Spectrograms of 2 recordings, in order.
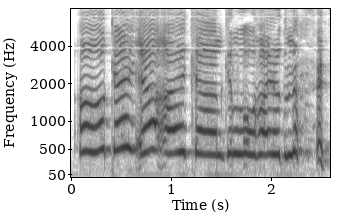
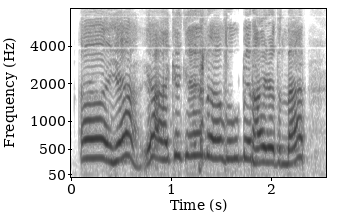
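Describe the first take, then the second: First: The voice is at a very high pitch. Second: The voice is at a middle, raised pitch.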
